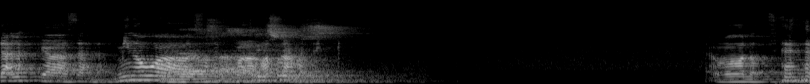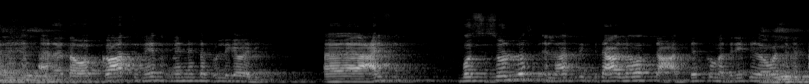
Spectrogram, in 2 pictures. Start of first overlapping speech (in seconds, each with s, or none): 1.6 s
